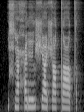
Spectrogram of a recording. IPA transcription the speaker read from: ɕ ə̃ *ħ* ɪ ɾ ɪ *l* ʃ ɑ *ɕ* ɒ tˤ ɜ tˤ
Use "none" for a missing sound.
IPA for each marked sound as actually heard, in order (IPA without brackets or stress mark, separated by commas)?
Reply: ħ, l, ʃ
